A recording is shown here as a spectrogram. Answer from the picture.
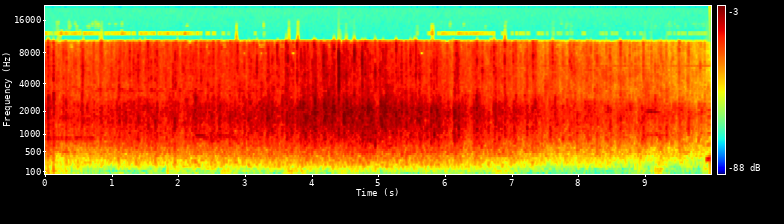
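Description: Concert audience applauding in a theatre, swelling to its loudest around the middle and tapering off toward the end.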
